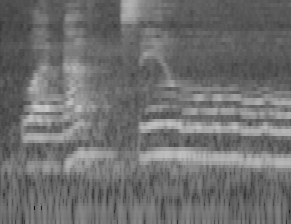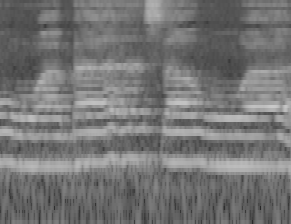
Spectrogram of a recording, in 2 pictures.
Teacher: Wa nafsin, wawunya agak lama idgham biguna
